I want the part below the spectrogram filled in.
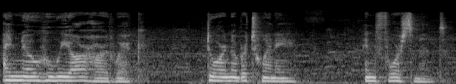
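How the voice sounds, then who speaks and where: A gravelly low undercover spy lady, flirty then curt, faint music behind. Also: normal speed, over a noisy crowd. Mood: tense. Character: secretive female spy posing as a banker.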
